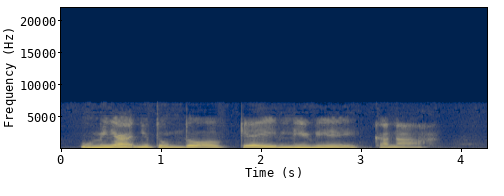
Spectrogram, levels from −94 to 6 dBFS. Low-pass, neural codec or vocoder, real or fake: 7.2 kHz; codec, 16 kHz, 1.1 kbps, Voila-Tokenizer; fake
